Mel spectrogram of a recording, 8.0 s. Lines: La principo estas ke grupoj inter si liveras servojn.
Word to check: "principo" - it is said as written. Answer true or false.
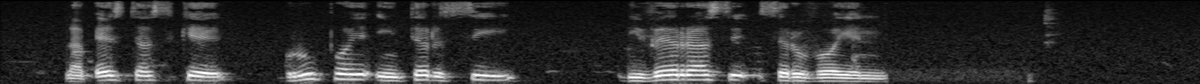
false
